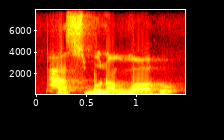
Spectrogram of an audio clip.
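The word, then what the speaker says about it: حسبنا الله: কষ্ট হয় আপনারা বাংলাতে দোয়াটি এভাবে শিখতে পারেন হাসবুনাল্লাহু ওয়াকিল হাসবুনাল্লাহু ওয়াকিল নেয়ামাল মাওলা নাসির নেয়ামাল মাওলা নাসির উচ্চারণটি আবার বলে দিচ্ছি হাসবুনাল্লাহু ওয়াকিল নেয়ামাল মাওলা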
